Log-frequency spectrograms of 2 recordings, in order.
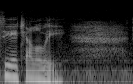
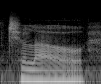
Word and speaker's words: Chloe: people my name is Chloe I love the name children couldn't pronounce it some adults would fuse to pronounce it and they called me cholo or Khloe or other things that were not Chloe um and my family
